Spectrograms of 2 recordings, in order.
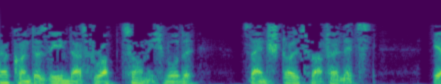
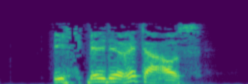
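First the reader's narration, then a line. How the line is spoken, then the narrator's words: Sharp. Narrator (German): sagte Sir Roderick scharf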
